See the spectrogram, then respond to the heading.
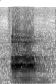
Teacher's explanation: जिह्वा जो है मुख के बीच में भी आ जाता है फ्रेंड्स, और मुख काफ़ी अधिक खुला भी रहता है फ्रेंड्स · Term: विवृत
